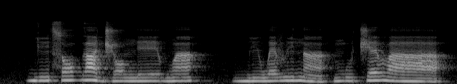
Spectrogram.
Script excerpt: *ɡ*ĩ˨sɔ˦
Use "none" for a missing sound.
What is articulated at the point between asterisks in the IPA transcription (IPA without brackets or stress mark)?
ɡ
